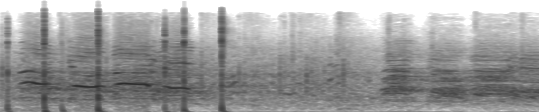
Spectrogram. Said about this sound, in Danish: Det er sjovt at se, at man ved, at de her tosser, de ikke kan holde takt, når de klapper. Det er dem til en koncert, som er sådan...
